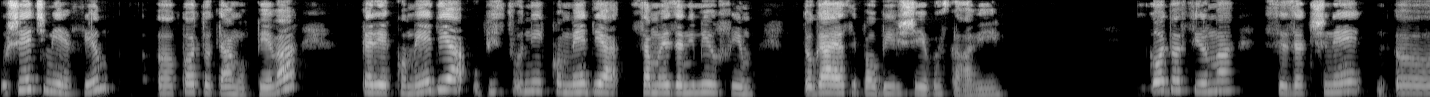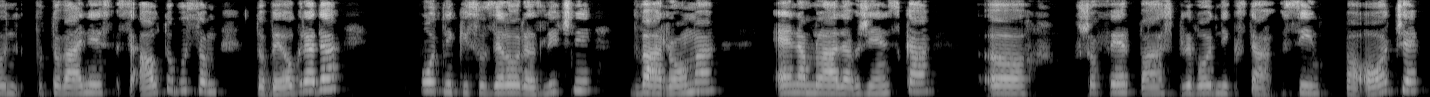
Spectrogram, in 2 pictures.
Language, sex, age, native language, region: Slovenian, female, 50-59, Serbian, Central Slovenia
